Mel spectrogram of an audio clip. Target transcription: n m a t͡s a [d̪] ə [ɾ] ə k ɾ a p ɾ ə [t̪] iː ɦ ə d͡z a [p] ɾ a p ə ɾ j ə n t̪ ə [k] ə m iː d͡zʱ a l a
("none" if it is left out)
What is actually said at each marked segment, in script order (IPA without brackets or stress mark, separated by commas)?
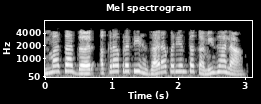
d̪, ɾ, t̪, none, k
